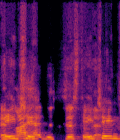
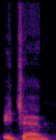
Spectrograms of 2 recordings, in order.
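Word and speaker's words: Achane: And A-Chain's last name is actually pronounced A-Chan.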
